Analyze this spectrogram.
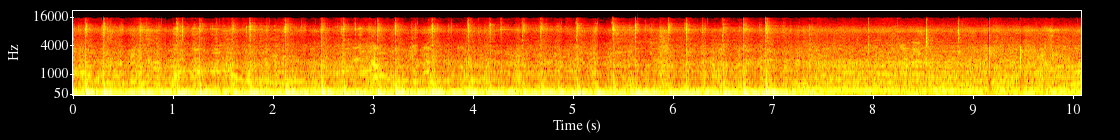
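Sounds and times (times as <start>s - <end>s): rapid low drumbeats: 0.0s - 8.0s.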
